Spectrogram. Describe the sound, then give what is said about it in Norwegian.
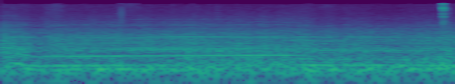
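A loud station wagon engine roars steadily as the car accelerates, its pitch climbing before a brief change partway through that is a hard gear shift. No one speaks. “Litt harde girskift, da.”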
